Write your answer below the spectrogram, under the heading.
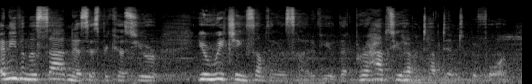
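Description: A woman with a fairly high pitch talks at a very fast pace, her loudness swinging widely and her pitch varying in an ordinary way, with noticeable background noise behind her. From Sweden, Stockholm. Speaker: spiritual travel participant. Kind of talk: interview. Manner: animated. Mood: warm, enthusiastic.

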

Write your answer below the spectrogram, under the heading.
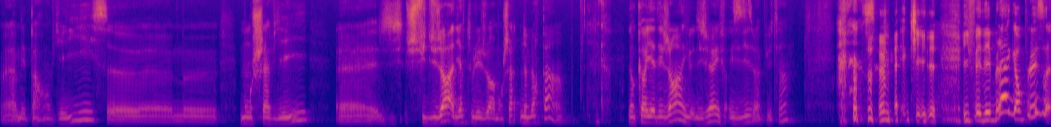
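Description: Against a quiet background, a man speaks at a fairly slow pace with long, frequent pauses. His loudness swings widely. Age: 40s. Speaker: cartoonist and voice actor. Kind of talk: interview answer. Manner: casual, self-deprecating. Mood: candid, self-deprecating, personal. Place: studio.

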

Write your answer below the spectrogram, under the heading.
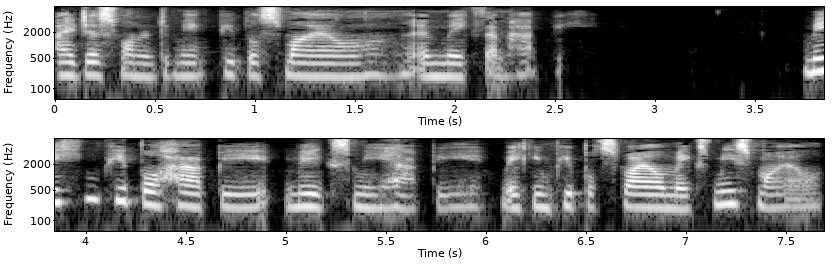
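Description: A woman's somewhat breathy voice keeps a monotone, flat intonation in a dry sound with no echo. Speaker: content creator. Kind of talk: emotional personal talk to viewers. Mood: sad, heartfelt, regretful. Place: home room. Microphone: handheld.

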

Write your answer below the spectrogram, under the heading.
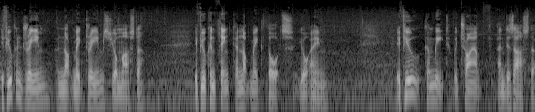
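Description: Speaking very slowly with long, frequent pauses, a man with an English accent uses a fairly low pitch and very wide pitch swings, the sound dry with no echo and light background noise present. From England. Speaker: actor. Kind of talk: poetry reading. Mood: calm, earnest, measured. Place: garden.

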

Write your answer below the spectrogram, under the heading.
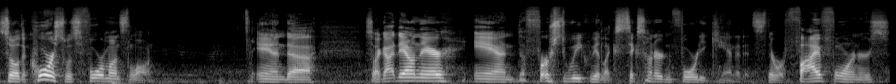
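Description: The speaker has an American accent and an energetic, animated tone, with big swings in loudness. The pace is fairly slow, with ordinary pitch variation. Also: man, medium pitch for a man. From Utah, south of Salt Lake City. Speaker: firearms instructor, former special forces soldier. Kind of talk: casual interview chat. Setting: live at a hunting expo. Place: studio. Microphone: studio mic.

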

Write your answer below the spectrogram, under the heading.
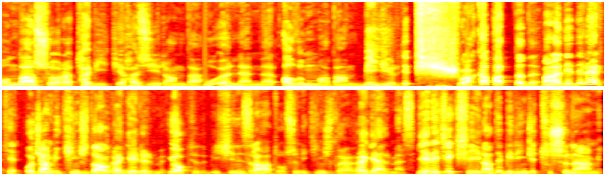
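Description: Animated and full of very wide pitch swings, a man talks at a moderate pace with hardly any pauses and some vocal fry, the background quiet. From Turkey. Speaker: physician and former senior health official; guest. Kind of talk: interview. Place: studio. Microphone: lapel.

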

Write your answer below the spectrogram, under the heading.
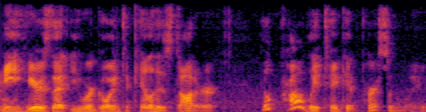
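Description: A man puts on a character voice with a husky, rough edge and a fairly bright tone, at medium pitch. He talks at a fairly quick pace with very wide pitch swings.

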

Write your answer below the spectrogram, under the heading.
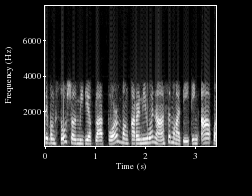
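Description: A woman talks at a fairly quick pace in a fairly high pitch. She has an unremarkable speaking voice. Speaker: radio news reporter. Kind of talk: news reading.

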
